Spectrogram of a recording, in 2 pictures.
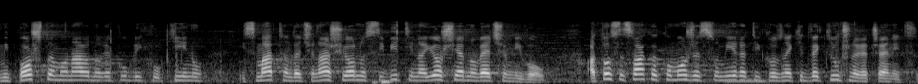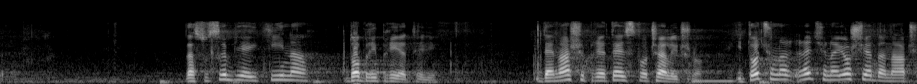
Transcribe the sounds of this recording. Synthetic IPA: miːpo̞ʃt̪uje̞mo̞naːɾo̞d̪nuɾe̞publikukiːnu | ismaːt̪ɾamd̪at͡ɕenaʃio̞d̪nosibit̪inajo̞ʃjed̪noʋet͡ɕe̞mniʋo̞̰ṵ | a̰t̪o̞se̞sʋakako̞mo̞ʒesumiːɾat̪ikɾo̞zne̞ke̞d̪ʋe̞kʎʲuːt͡ʃne̞ɾe̞t͡ʃenit̪se̞̥̰ | d̪asusr̩bijaikʰiːnad̪o̞bɾipɾijat̪eʎḭ | id̪aje̞naʃe̞pɾijat̪eʎst̪ʋot͡ʃelit͡ʃno̞̰it̪o̞ːt͡ɕunaɾe̞t͡ɕinajo̞ʃjed̪anːaːt͡ʃi̥n

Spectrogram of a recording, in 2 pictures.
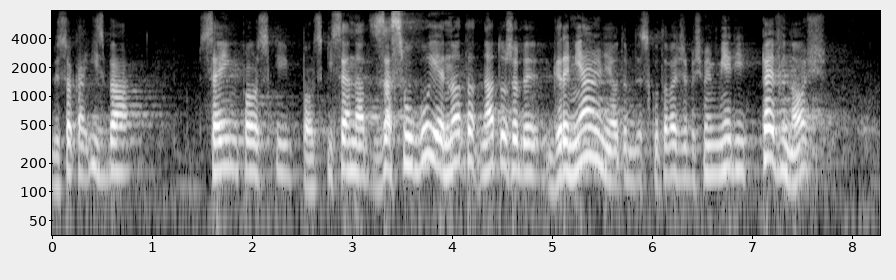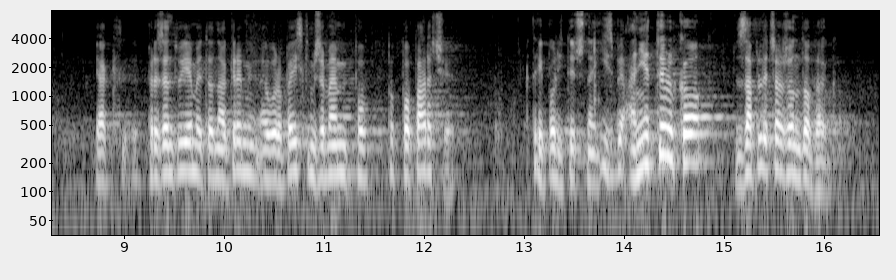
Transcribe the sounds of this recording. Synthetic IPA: vɘsɔkaizba | sɛjmpɔlskʲipɔlskʲisɛnad̪zaswuɡujɛnat̪ɔʐɛbɘɡɾɛmʲjalɲɛɔt̪ɘmd̪ɘskut̪ɔvad͡ʑʐɛbɘɕmɘmʲjelʲipɛvnɔɕt͡ɕ | jakpɾɛzɛnt̪ujɛmɘt̪ɔnaɡɾɛmʲjumɛwɾɔpɛjskʲimʐɛmamɘpɔpɔpaɾt͡ɕɛ̰ | t̪ɛjpɔlʲit̪ɘt͡ʂnɛjizbɘʔaɲɛt̪ɘlkɔzaplɛt͡ʂaʐɔnd̪ɔvɛɡɔ

